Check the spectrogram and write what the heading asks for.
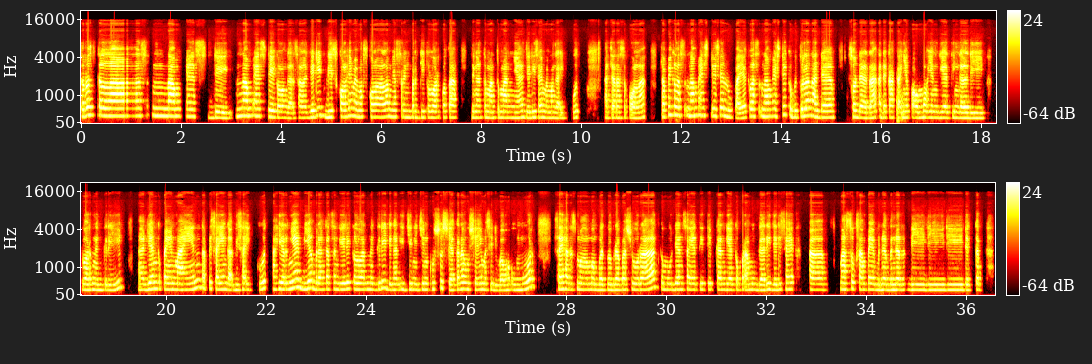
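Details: Adult woman; typical speech.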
